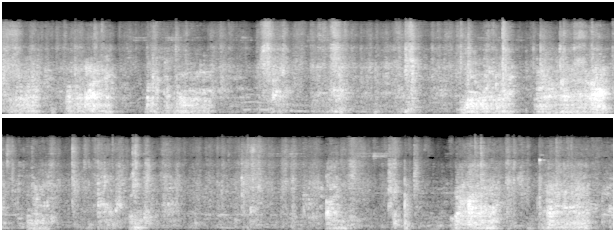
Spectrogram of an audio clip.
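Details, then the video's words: Two Tosa dogs in the Netherlands in their daily reaffirmation of status: bursts of rough growling and snarling, rising and falling in irregular waves, with short pauses between scuffles. "Tosa NELSON and POEMA - daily reaffirmation of their status"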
